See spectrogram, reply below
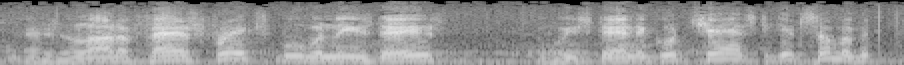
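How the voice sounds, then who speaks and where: Folksy old railroad boss, rural drawl, fatherly, bright lively voice, old radio play. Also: fairly high pitch, fairly quick. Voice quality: rural drawl, says ain't and reckon. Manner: chatty, easygoing, repeats words. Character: folksy older male railroad manager, fatherly. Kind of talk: 1930s radio acting. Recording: dull old radio transcription with faint hiss.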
